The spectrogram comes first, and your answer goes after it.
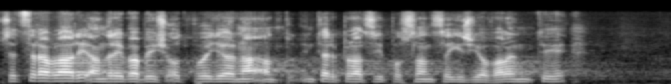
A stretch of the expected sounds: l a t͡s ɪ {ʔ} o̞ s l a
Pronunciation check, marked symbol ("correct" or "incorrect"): incorrect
